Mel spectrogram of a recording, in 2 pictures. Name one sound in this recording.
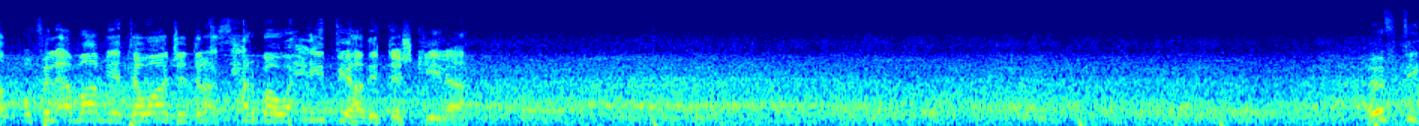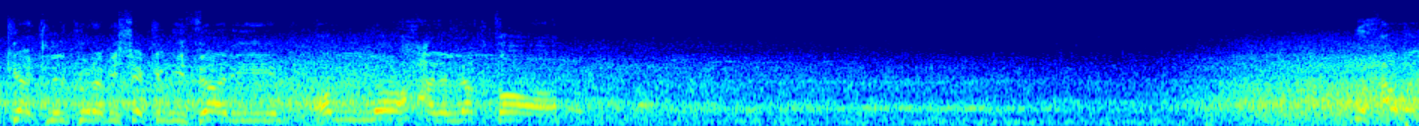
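A large stadium crowd murmurs and cheers.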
